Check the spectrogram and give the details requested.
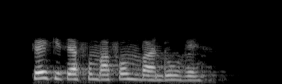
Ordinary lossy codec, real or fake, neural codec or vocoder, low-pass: AAC, 32 kbps; fake; vocoder, 22.05 kHz, 80 mel bands, Vocos; 3.6 kHz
